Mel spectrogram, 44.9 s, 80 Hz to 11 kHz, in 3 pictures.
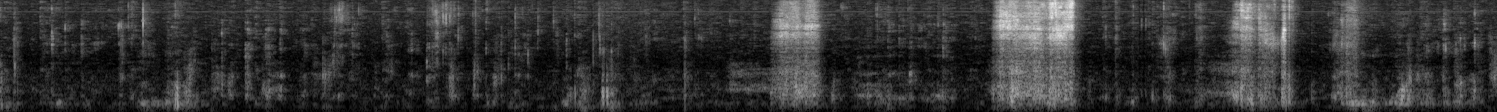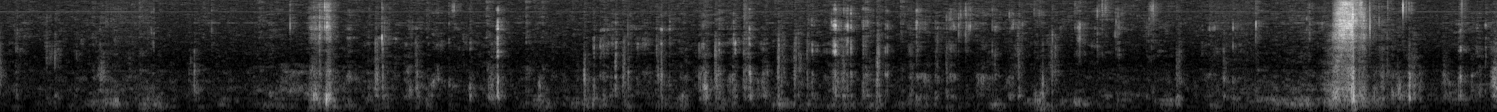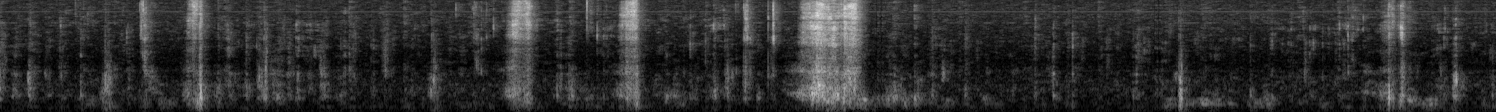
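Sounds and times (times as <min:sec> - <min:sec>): wet chewing and smacking: 0:00.1 - 0:09.9, 0:10.6 - 0:44.9
noodle slurps: 0:07.3 - 0:08.3, 0:09.9 - 0:10.9, 0:12.0 - 0:14.6, 0:27.8 - 0:29.1, 0:34.7 - 0:39.4.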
